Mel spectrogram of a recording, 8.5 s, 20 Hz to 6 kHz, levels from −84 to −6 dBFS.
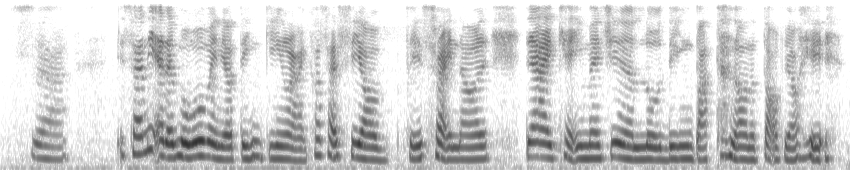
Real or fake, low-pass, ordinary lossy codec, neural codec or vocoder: real; 5.4 kHz; none; none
